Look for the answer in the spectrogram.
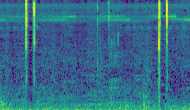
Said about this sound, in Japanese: この音今カチカチっていう音がしたと思うんですけれどもこれはあのボールペンのノック音ですねボールペンなどのノック音もワンちゃんにとってクリッカーと同じ効果をもたらすことができます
